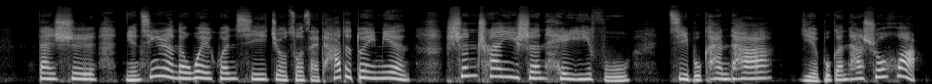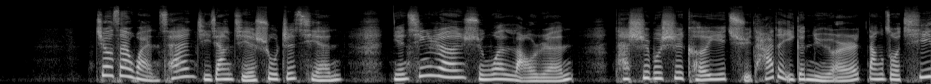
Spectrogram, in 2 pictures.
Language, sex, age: Chinese, female, 20-39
